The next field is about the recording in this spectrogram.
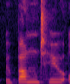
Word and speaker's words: Ubuntu: But funny enough, we actually had the same suggestion from Brian Aykroyd, who recommended Ubuntu or Mint.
